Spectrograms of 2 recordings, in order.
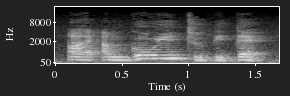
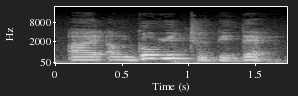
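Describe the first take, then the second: Both takes have the same delivery.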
